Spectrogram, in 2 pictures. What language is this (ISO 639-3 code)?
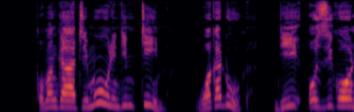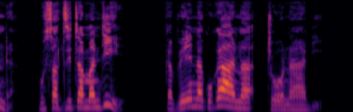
nya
